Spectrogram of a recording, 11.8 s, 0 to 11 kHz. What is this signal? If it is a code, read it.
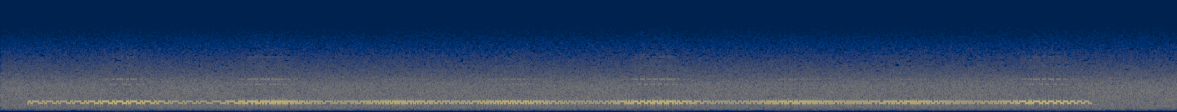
NAVTEX (SITOR-B), 100 baud, 170 Hz shift, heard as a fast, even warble, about 1000 Hz centre, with radio static and fading. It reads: QUESTO GENE CODIFICA IL SOTTOTIPO D DEL RECETTORE DELLA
